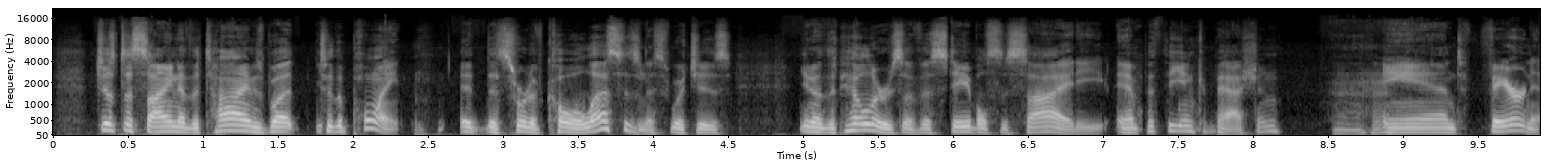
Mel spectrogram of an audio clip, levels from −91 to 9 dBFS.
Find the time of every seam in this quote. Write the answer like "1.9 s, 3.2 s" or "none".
1.4 s, 1.8 s, 2.9 s, 3.9 s, 5.2 s, 7.1 s

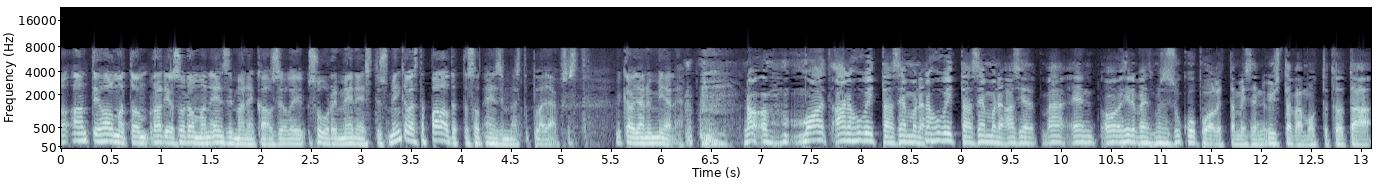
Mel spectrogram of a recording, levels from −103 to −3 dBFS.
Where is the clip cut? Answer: 4.2 s, 8.6 s

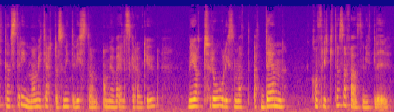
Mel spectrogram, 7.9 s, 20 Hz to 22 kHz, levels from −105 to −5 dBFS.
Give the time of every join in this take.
none

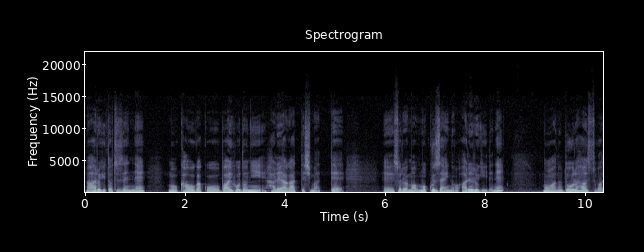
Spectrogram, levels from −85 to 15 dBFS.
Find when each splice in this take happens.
none

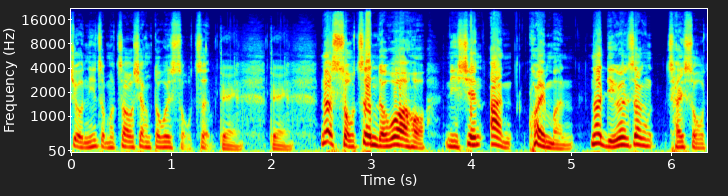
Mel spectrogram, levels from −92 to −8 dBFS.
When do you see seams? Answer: 1.9 s, 5.1 s

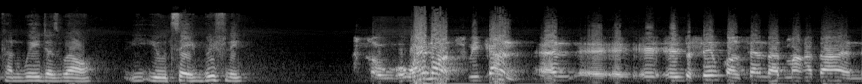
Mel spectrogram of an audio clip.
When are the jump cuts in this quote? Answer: 6.8 s

